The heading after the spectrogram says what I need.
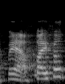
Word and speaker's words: FIFO: Yeah, FIFO the Bear. Yeah, okay. Call FIFO because of the FIFA soccer or World Cup, But so FIFO the Bear.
